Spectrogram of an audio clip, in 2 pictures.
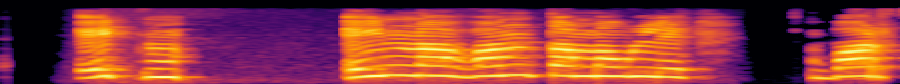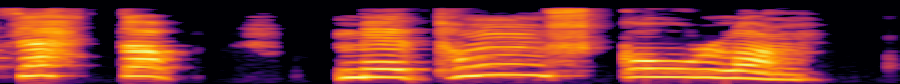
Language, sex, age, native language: Icelandic, male, 11, Icelandic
